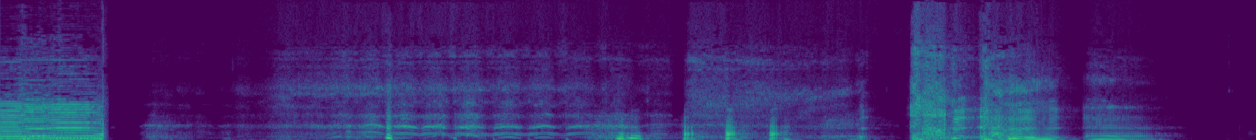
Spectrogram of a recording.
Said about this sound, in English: I had a sore throat, then mm-hmm. it, then it went away, and I had, I had sinuses, and now I'm mm-hmm. coughing.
